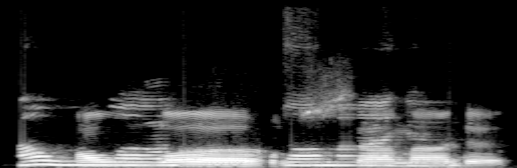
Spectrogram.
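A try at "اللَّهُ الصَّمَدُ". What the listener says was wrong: Ya, bukan Allahnya jelaskan depannya fathah. Allahu. Allahus samad. Bukan Allah, tidak ada wawunya, tapi lam semua, lam yang tebal.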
